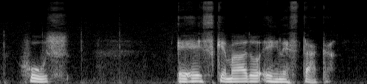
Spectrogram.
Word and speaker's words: Hus: en inglés es H, la H se pronuncia como una J, no, la H se pronuncia una J, Hus, es quemado en la estaca.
